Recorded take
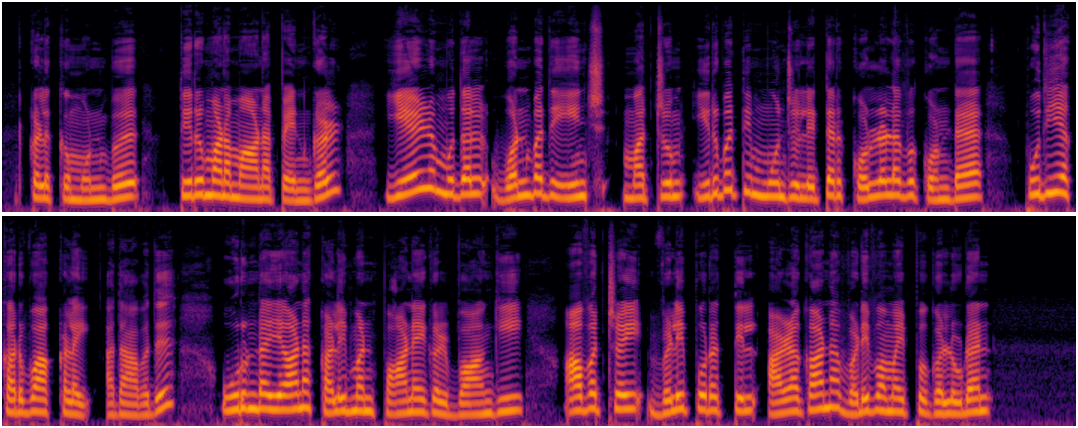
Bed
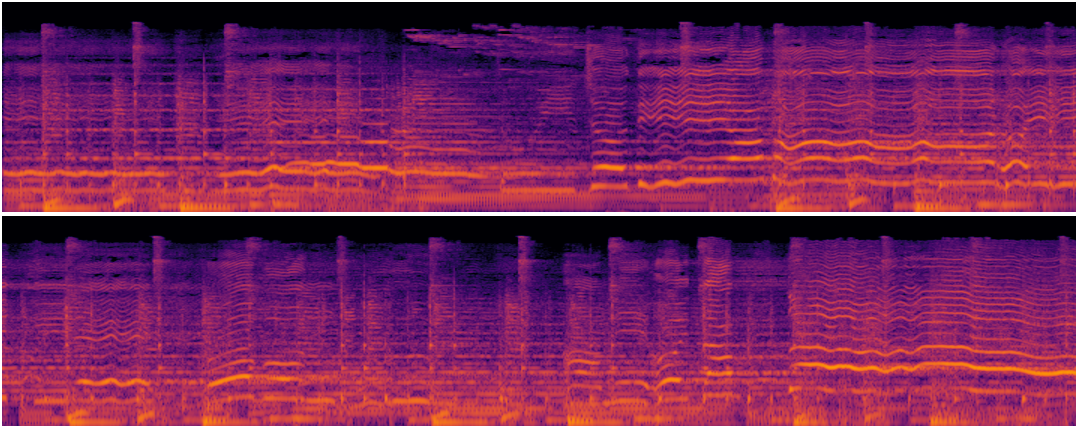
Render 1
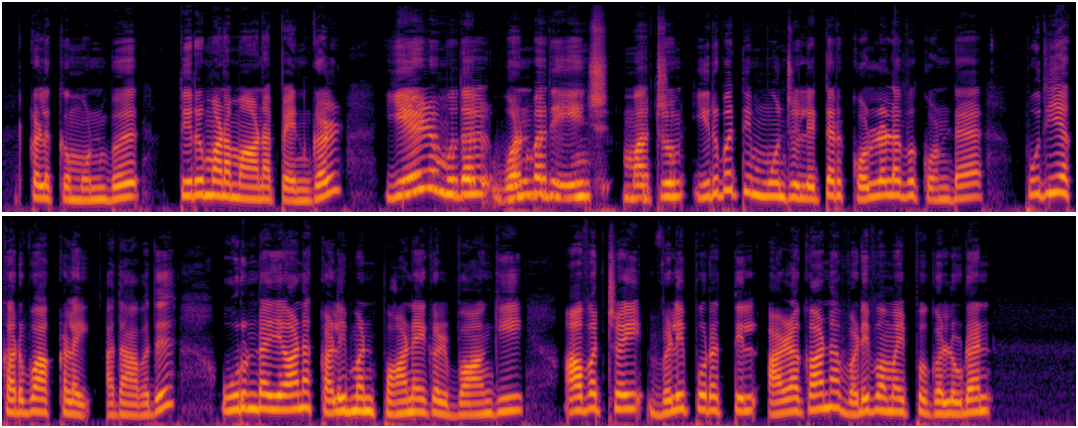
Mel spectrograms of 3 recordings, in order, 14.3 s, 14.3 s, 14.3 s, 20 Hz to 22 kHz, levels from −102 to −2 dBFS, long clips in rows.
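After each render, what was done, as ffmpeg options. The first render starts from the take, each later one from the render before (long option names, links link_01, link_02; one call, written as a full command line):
ffmpeg -i in.wav -filter_complex "[0:a]asettb=1/sr,asplit=3[link_01][link_02][link_03];[link_01]atrim=end=2.644[link_04];[link_02]atrim=start=2.64:end=4.48,asetpts=PTS-STARTPTS,afade=type=in:duration=0.004:curve=qsin,afade=type=out:start_time=1.836:duration=0.004:curve=qsin,asplit=2[link_05][link_06];[link_06]adelay=26,volume=-4dB[link_07];[link_05][link_07]amix=inputs=2:normalize=0,atrim=end_sample=81144[link_08];[link_03]atrim=start=4.476[link_09];[link_04][link_08]acrossfade=duration=0.004:curve1=hsin:curve2=qsin[link_10];[link_10][link_09]acrossfade=duration=0.004:curve1=qsin:curve2=hsin,asettb=1/sr,asplit=3[link_11][link_12][link_13];[link_11]atrim=end=6.154[link_14];[link_12]atrim=start=6.15:end=6.98,asetpts=PTS-STARTPTS,afade=type=in:duration=0.004:curve=qsin,afade=type=out:start_time=0.826:duration=0.004:curve=qsin,acompressor=threshold=-32dB:ratio=2:attack=3.2:release=140:knee=1:detection=peak[link_15];[link_13]atrim=start=6.976[link_16];[link_14][link_15]acrossfade=duration=0.004:curve1=hsin:curve2=qsin[link_17];[link_17][link_16]acrossfade=duration=0.004:curve1=qsin:curve2=hsin,asettb=1/sr,asplit=3[link_18][link_19][link_20];[link_18]atrim=end=9.394[link_21];[link_19]atrim=start=9.39:end=9.91,asetpts=PTS-STARTPTS,afade=type=in:duration=0.004:curve=qsin,afade=type=out:start_time=0.516:duration=0.004:curve=qsin,tiltshelf=frequency=970:gain=4.5[link_22];[link_20]atrim=start=9.906[link_23];[link_21][link_22]acrossfade=duration=0.004:curve1=hsin:curve2=qsin[link_24];[link_24][link_23]acrossfade=duration=0.004:curve1=qsin:curve2=hsin" out.wav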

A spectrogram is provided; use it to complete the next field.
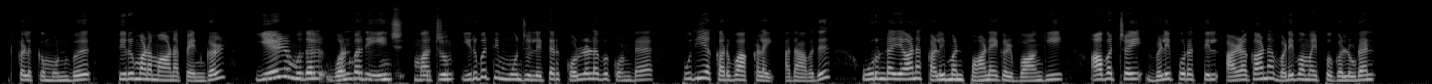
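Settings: ffmpeg -i in.wav -filter_complex "[0:a]asettb=1/sr,asplit=3[link_01][link_02][link_03];[link_01]atrim=end=2.844[link_04];[link_02]atrim=start=2.84:end=3.47,asetpts=PTS-STARTPTS,afade=type=in:duration=0.004:curve=qsin,afade=type=out:start_time=0.626:duration=0.004:curve=qsin,highshelf=frequency=7900:gain=-8[link_05];[link_03]atrim=start=3.466[link_06];[link_04][link_05]acrossfade=duration=0.004:curve1=hsin:curve2=qsin[link_07];[link_07][link_06]acrossfade=duration=0.004:curve1=qsin:curve2=hsin" out.wav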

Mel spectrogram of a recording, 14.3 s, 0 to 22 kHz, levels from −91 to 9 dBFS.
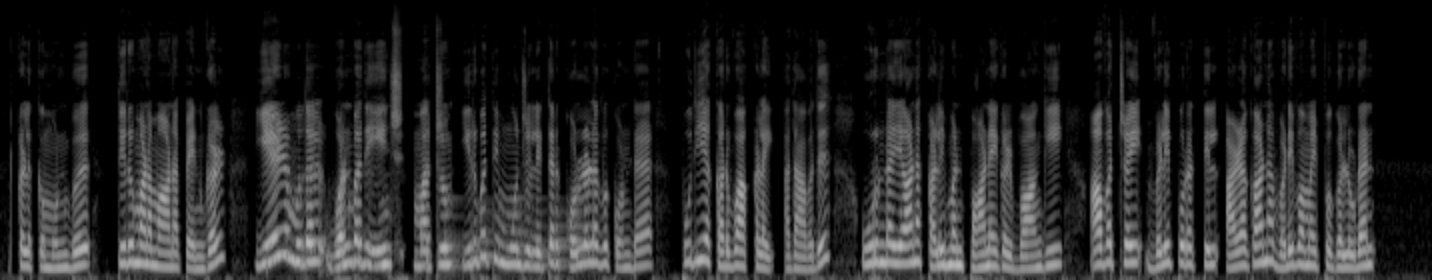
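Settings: ffmpeg -i in.wav -filter_complex "[0:a]asettb=1/sr,asplit=3[link_01][link_02][link_03];[link_01]atrim=end=4.454[link_04];[link_02]atrim=start=4.45:end=5.9,asetpts=PTS-STARTPTS,afade=type=in:duration=0.004:curve=qsin,afade=type=out:start_time=1.446:duration=0.004:curve=qsin,bandreject=frequency=70.36:width_type=h:width=4,bandreject=frequency=140.72:width_type=h:width=4,bandreject=frequency=211.08:width_type=h:width=4,bandreject=frequency=281.44:width_type=h:width=4,bandreject=frequency=351.8:width_type=h:width=4,bandreject=frequency=422.16:width_type=h:width=4,bandreject=frequency=492.52:width_type=h:width=4,bandreject=frequency=562.88:width_type=h:width=4,bandreject=frequency=633.24:width_type=h:width=4,bandreject=frequency=703.6:width_type=h:width=4,bandreject=frequency=773.96:width_type=h:width=4,bandreject=frequency=844.32:width_type=h:width=4,bandreject=frequency=914.68:width_type=h:width=4,bandreject=frequency=985.04:width_type=h:width=4,bandreject=frequency=1055.4:width_type=h:width=4,bandreject=frequency=1125.76:width_type=h:width=4,bandreject=frequency=1196.12:width_type=h:width=4[link_05];[link_03]atrim=start=5.896[link_06];[link_04][link_05]acrossfade=duration=0.004:curve1=hsin:curve2=qsin[link_07];[link_07][link_06]acrossfade=duration=0.004:curve1=qsin:curve2=hsin" out.wav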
